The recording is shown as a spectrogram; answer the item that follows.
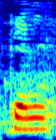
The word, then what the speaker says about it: Kenny: My name is Kenny, spelled like K-E-N-N-Y, intro to my last name is Diaz and Charlie.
